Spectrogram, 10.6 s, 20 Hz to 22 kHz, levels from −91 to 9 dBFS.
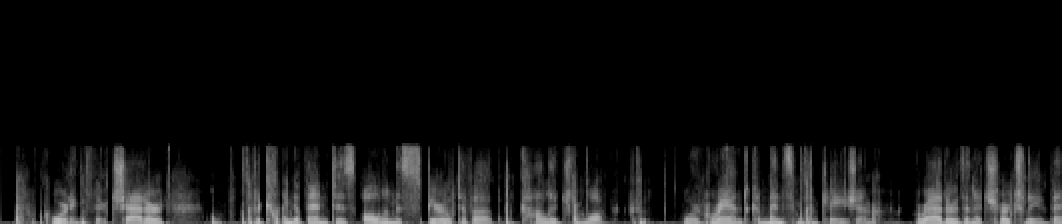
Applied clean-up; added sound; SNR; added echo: neural diffusion model UNIVERSE++.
